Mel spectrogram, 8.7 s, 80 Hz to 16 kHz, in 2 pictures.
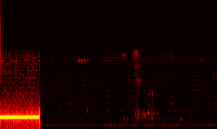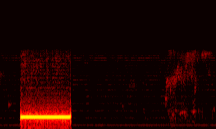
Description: Ringback tone (Europe, 425 Hz).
